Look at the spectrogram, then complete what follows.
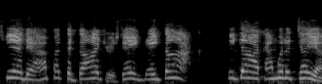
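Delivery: high Brooklyn cabbie chatter; fast, chatty Brooklyn cab driver; Brooklyn accent. Retold or imitated. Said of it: "kinda like a Brooklyn accent".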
